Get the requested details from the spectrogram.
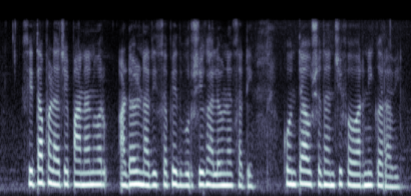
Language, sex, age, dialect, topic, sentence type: Marathi, female, 36-40, Northern Konkan, agriculture, question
